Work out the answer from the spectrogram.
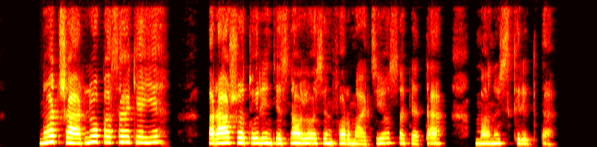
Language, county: Lithuanian, Vilnius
